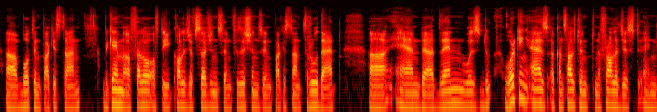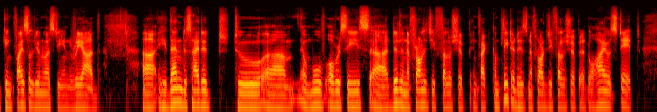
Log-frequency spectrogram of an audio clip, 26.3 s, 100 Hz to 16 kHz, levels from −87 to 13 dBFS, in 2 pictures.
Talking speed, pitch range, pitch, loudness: 130 wpm, 115-130 Hz, 125 Hz, -27 LUFS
